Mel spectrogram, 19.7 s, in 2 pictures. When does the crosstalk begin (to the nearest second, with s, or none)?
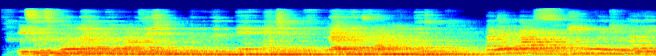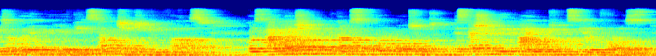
none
